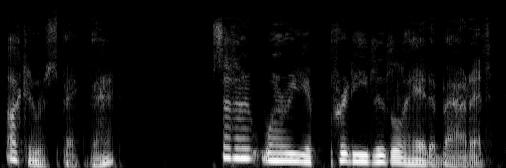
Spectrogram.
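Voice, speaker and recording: A man's voice: medium pitch, huge pitch swings, brisk, warm tone, husky, no echo, clean studio sound, full character voice. A man playing a swaggering, cheerful arena fight promoter in a video game, with theatrical, chummy, slangy patter. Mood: charming showman. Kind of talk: video game character voice lines.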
